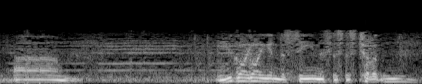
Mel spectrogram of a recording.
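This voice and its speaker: A man's voice: medium pitch, unhurried, lightly acted. A dull vintage radio recording with music behind it. A man plays a hard-boiled American male investigator, wry and dogged, telling his case in classic noir radio style. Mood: curious, guarded. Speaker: lead actor and first-person narrator. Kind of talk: 1960s radio noir acting and narration.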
